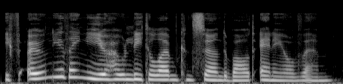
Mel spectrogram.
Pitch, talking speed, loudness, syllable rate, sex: 225 Hz, 225 wpm, -17 LUFS, 6.0 syllables/s, female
